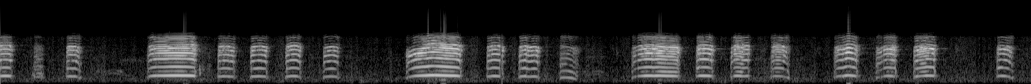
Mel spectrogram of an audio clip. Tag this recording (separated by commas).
Quack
